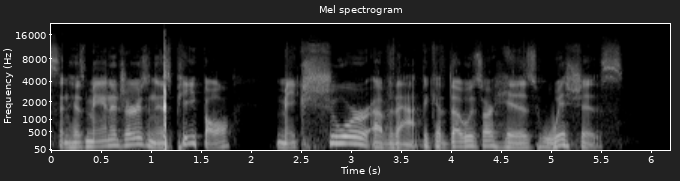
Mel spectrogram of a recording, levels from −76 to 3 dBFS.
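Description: At 1.12 to 1.14 s and again at 3.89 s the speech breaks briefly from damaged data in a compressed stream: corrupt bytes make the decoder misread frames and resynchronise, leaving a short disruption on the spectrogram and in the waveform.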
